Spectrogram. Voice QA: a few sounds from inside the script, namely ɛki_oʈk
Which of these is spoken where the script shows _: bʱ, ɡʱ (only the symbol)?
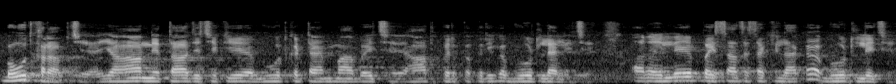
bʱ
